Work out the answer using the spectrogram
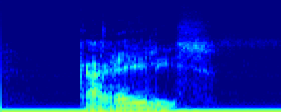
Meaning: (adjective) 1. Karelian, in, from or otherwise relating to Karelia, its (Finnish) people and culture 2. in or relating to the Karelian language; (proper noun) the Karelian language
- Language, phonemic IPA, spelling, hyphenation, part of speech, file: Dutch, /kaːˈreːlis/, Karelisch, Ka‧re‧lisch, adjective / proper noun, Nl-Karelisch.ogg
